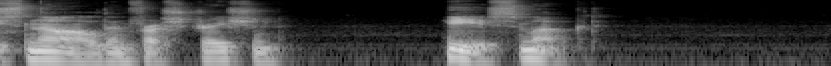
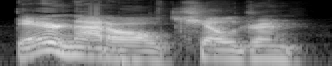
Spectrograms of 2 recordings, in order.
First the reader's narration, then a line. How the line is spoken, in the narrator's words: Zoraida snapped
